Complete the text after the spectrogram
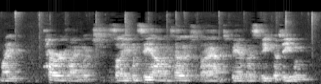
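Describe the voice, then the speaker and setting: Deadpan joking man, echoey room. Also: lowish voice, fairly quick. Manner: deadpan, jokey, rambling with ums. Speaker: poker player being interviewed. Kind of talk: joking casual chat. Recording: echoey room, voice from far off, faint noise.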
